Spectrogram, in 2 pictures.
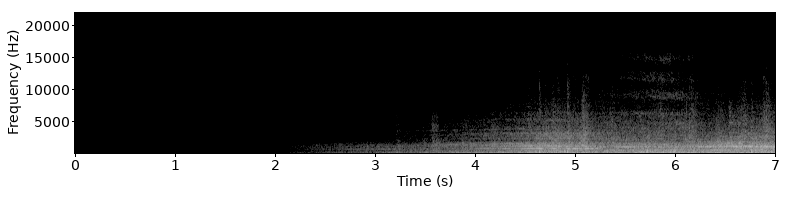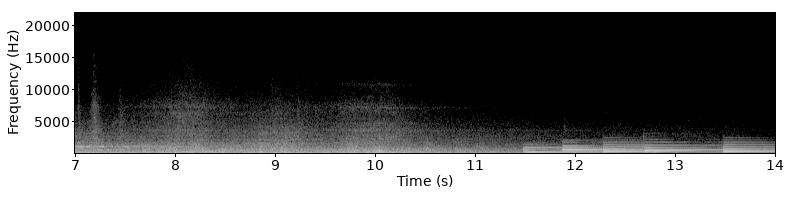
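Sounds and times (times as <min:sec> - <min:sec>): train rumbling on rails: 0:02.8 - 0:11.7.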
